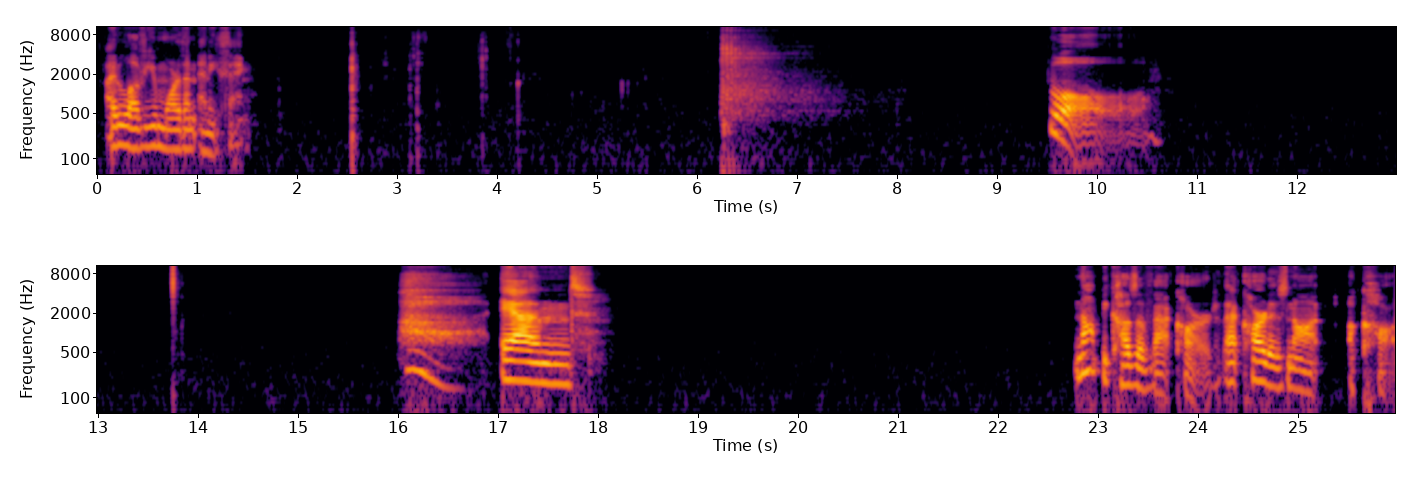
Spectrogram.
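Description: A woman speaks close to a microphone in short bursts, with long pauses.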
